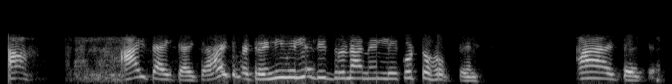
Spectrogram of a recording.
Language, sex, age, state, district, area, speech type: Kannada, female, 60+, Karnataka, Udupi, rural, conversation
